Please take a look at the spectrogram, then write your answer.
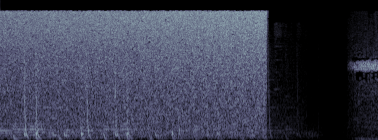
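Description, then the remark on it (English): Loud, steady radio static hisses for about five seconds, then cuts off abruptly into a moment of silence before a quieter burst of static returns with a faint high tone. “In the beginning, there was nothing. Just an idea. Static, really.”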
